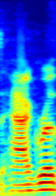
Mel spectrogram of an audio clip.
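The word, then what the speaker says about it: Aggra: Her name is usually pronounced as Agra, though, in game and in text.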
